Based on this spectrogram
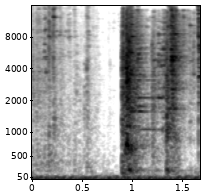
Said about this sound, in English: Precious items break and crack, and she gets more and more aggressive with the artifacts she comes across. Nothing is spared. What was once sacred now shatters into 1,000 tiny pieces.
